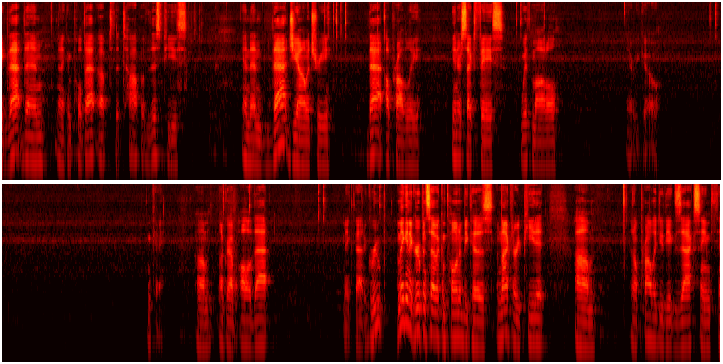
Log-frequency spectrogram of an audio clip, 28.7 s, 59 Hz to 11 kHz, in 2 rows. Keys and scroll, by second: 0.1 p, 3.8 space.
